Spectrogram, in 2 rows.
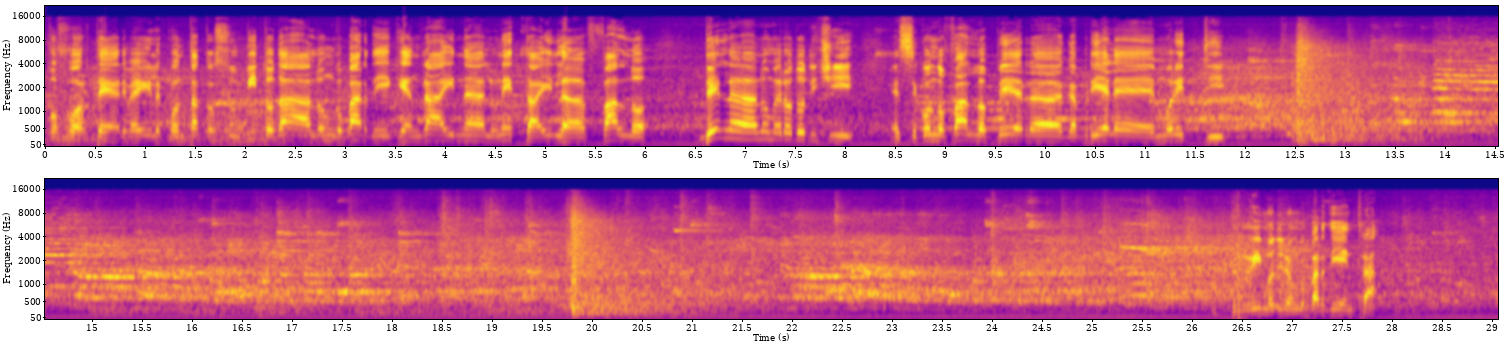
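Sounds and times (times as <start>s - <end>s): crowd and players' voices echoing: 0.0s - 29.0s.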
